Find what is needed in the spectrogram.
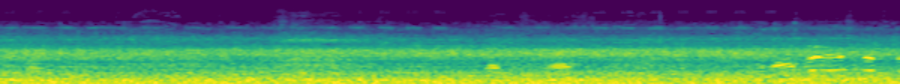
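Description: A steady rumble of background noise, heaviest at the low end, with faint snatches of voices about three seconds in and again near the end.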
